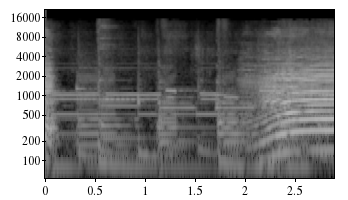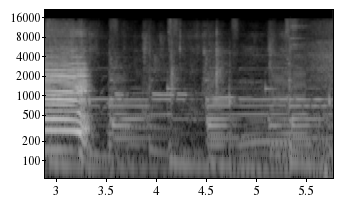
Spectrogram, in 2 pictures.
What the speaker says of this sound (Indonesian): ini ada sapi teman-teman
